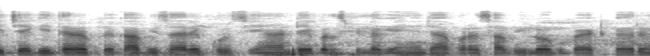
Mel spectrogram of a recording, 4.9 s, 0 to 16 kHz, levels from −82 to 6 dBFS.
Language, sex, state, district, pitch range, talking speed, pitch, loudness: Hindi, male, Odisha, Malkangiri, 110-115 Hz, 210 wpm, 115 Hz, -20 LUFS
